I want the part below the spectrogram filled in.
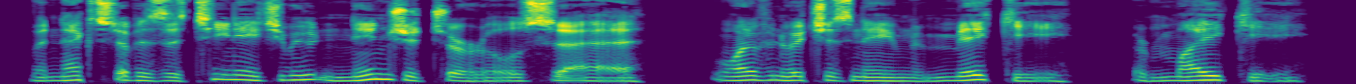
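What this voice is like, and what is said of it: Sleep podcast voice. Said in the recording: “I'm using my sleep podcast voice because Scooter coached me in how to use a sleep podcast voice and not my normal voice”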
